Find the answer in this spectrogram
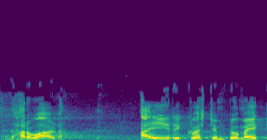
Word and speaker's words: Dharwad: It is Britishers were used to pronounce it as Dharwar but now it has been officially named as Dharad.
